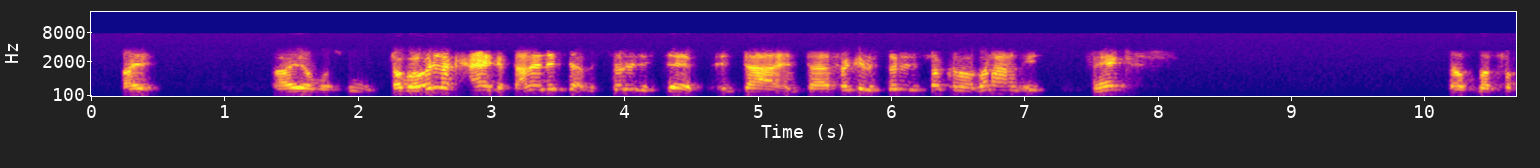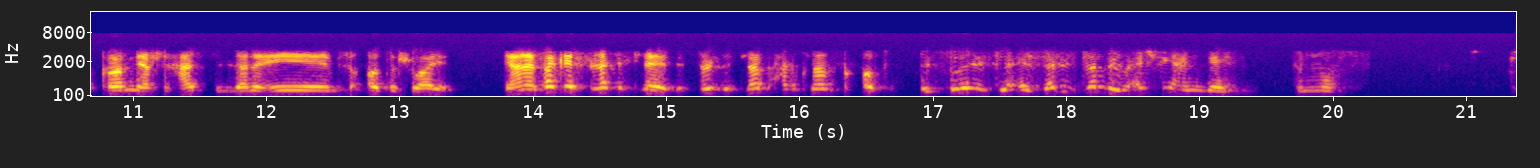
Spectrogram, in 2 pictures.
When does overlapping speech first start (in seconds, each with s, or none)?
none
